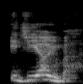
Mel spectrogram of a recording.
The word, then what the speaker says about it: Ijeoma: The Syndicate aka DJ fingers AKA Carl and idioma now am I pronouncing that correctly you're good you're good you're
